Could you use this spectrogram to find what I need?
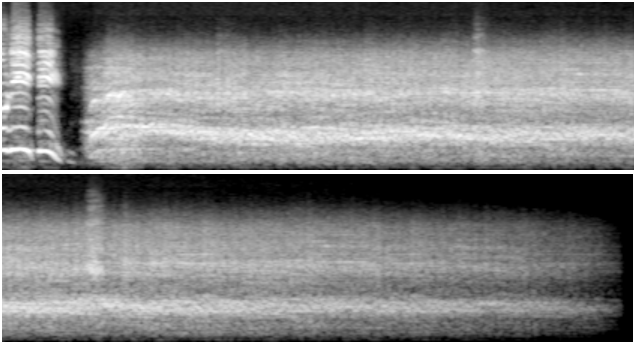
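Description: A huge crowd cheers and roars, then slowly fades.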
